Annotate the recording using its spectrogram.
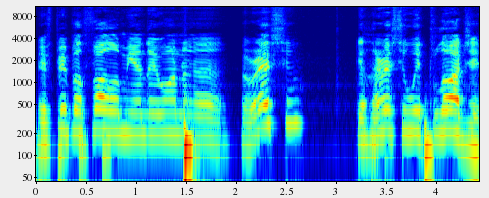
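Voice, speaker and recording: The intonation is lively. The pace is moderate. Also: man. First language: Portuguese. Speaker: commentary youtuber. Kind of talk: reaction commentary rant. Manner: animated.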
